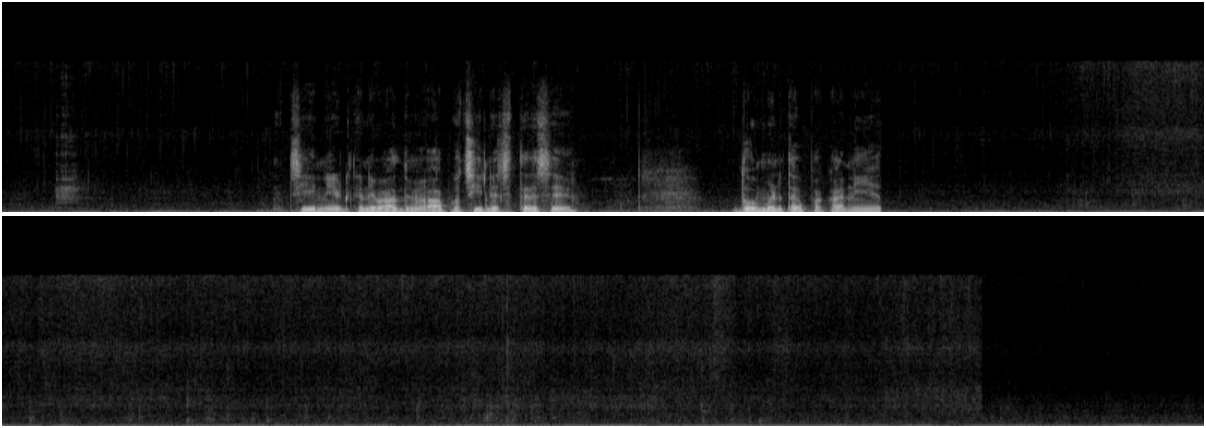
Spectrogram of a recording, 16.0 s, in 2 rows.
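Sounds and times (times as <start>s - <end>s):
low steady hum: 0.0s - 16.0s
food sizzling in a pan: 6.6s - 14.6s.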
